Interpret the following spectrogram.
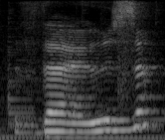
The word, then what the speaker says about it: those: singular, y también la pronunciación de this con S, that, these con Z, es un sonido como una Z, these, y those, también sonido Z.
